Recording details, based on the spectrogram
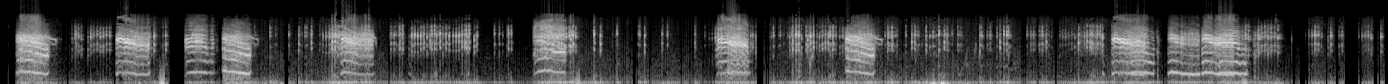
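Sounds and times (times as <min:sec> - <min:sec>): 
garganey duck: 0:00.2 - 0:06.1, 0:07.1 - 0:10.1, 0:10.9 - 0:12.8.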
